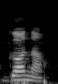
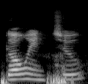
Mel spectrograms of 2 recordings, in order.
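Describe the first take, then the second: First: The words are reduced and blended together. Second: Both words are said in full, unreduced.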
